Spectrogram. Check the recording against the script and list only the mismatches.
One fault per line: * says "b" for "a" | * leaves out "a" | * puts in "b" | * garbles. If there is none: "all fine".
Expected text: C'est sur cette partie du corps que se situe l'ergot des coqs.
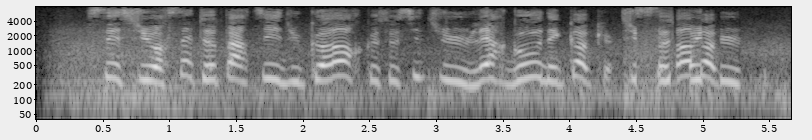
* garbles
